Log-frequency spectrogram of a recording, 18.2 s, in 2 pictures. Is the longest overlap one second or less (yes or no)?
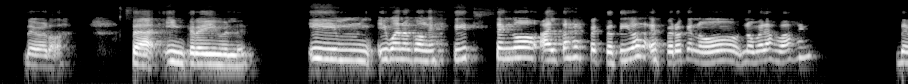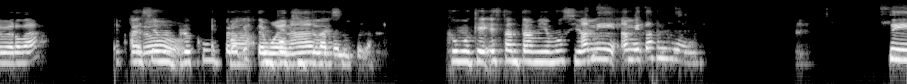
no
